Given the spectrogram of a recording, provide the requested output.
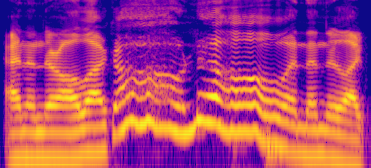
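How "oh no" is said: squealed high "Oh, no"; hammed-up gasp of horror; mock horror. Characters' horrified reaction.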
